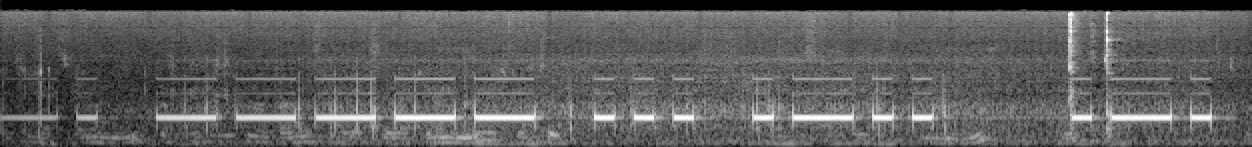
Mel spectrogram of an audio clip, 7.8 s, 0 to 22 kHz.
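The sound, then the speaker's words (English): A Morse code beacon from the Spacelab mission aboard the space shuttle, received on the 2-metre amateur radio band: a steady mid-pitched tone keyed on and off in long dashes and short dots, loud and clear over a hissing, rumbling radio background. “For much of the flight, only a Morse code beacon was heard on 2 metres.”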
